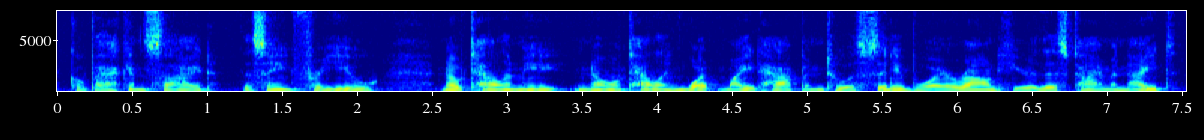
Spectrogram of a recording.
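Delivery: soft, ominous country warning; warning wind voice. Acted. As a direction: hush it like the night. Wind's voice warning.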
